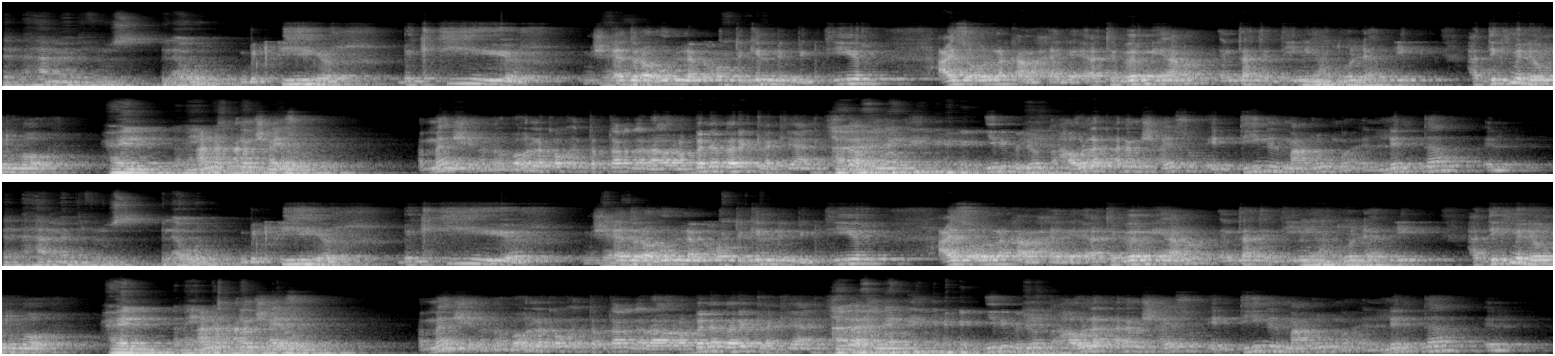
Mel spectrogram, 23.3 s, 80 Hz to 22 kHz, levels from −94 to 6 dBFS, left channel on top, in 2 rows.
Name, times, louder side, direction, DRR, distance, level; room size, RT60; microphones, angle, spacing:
voice 1, 0.0-1.5 4.5-4.8 9.7-10.2 12.4-13.9 17.8-18.5 19.2-19.5, equal, 30° right, -4 dB, 3.7 m, -24 dB
voice 2, 1.8-4.1 4.3-10.5 11.0-12.0 13.1-13.8 14.7-18.3 19.0-22.9, equal, 20° left, 2 dB, 1.8 m, -23 dB
10.5 x 9.2 x 4.7 m, 1.2 s
head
